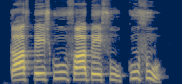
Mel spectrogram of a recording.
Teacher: दोनों को होंठ गोल करके पढ़ेंगे और खींच कर नहीं पढ़ेंगे।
